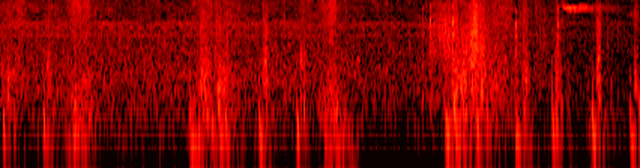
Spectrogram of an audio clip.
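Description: Wooden walls are quickly built with knocking thuds.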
